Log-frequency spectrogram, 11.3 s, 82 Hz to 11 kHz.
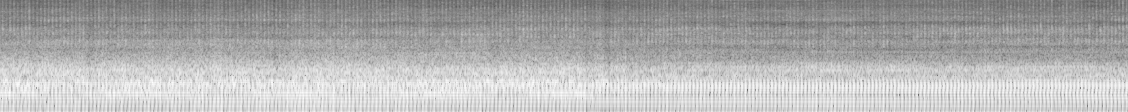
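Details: Murray widebody riding mower with 16.5 hp Briggs single-cylinder engine, after new carb, fuel lines and valve adjustment: smooth, steady running settling into an even low idle with no misses, a little loud from a small exhaust leak; healthy.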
